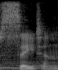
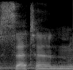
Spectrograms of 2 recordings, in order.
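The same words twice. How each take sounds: First: The first vowel is a long a sound. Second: The first vowel is an e sound. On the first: "which became a" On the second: "which became e"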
